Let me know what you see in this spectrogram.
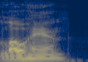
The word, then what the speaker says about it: Lohan: And they hired Lindsay Logan to do a Pilk commercial for them. – Well, I think she pronounces it Lohan, but that's...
